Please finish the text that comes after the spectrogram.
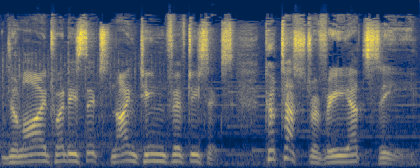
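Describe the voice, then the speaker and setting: A man's voice: on the high side, expressive, a little slow, fairly bright tone, faint music behind. A man playing a 1950s newsreel announcer in a radio drama, with grave, declamatory delivery. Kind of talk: newsreel narration.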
